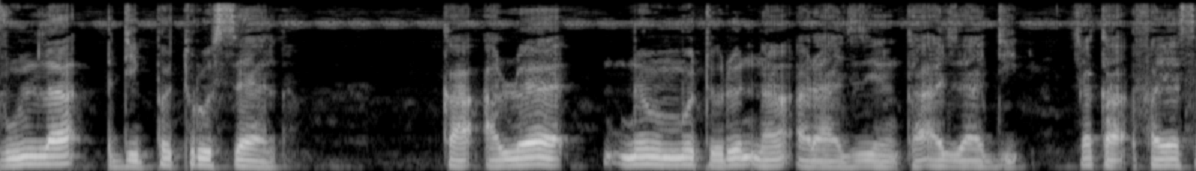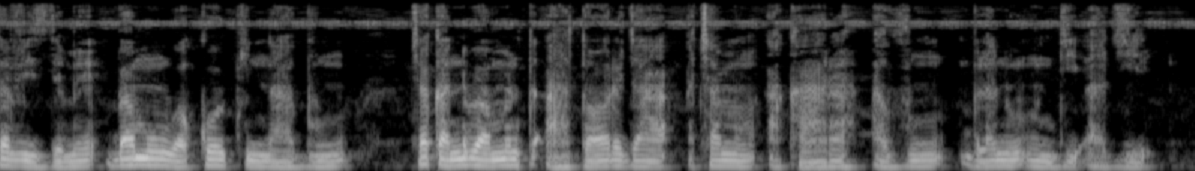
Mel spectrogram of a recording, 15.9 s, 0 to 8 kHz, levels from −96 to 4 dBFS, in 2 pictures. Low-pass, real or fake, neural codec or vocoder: 7.2 kHz; fake; codec, 16 kHz, 16 kbps, FreqCodec, larger model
